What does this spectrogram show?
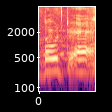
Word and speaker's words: birr: bạn có thể mua gì cho 20 Birr? (phát âm là bơ) bánh mì...bánh mì cho các con tôi.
